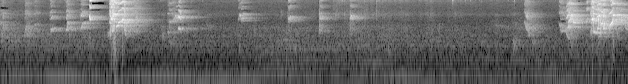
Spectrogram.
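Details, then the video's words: Lovebird colony cage shared with finches and quail for competition mental training: scattered sharp squawks and chirps, a loud harsh cluster early, quieter spell, then strong shrill calls at the close. "Sound Koloni Lovebird"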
